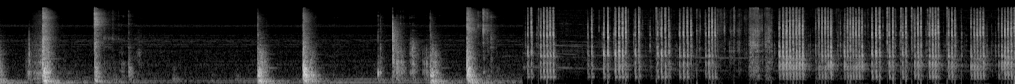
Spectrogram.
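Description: Sharp knocks from wood-chiseling with a mallet and chisel on a cedar propeller blank, a few separate strikes at first. From about five seconds in they give way to a fast, continuous clatter of clicks and taps.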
